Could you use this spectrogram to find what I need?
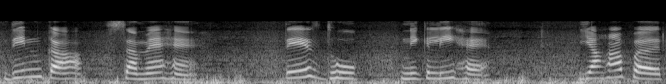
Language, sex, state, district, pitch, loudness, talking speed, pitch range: Hindi, female, Haryana, Rohtak, 280 Hz, -17 LUFS, 100 wpm, 265-295 Hz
